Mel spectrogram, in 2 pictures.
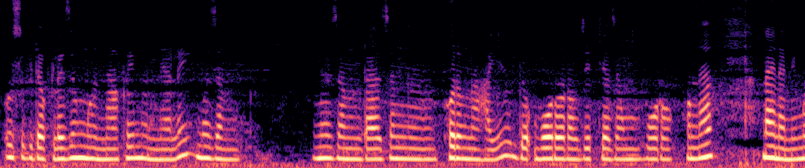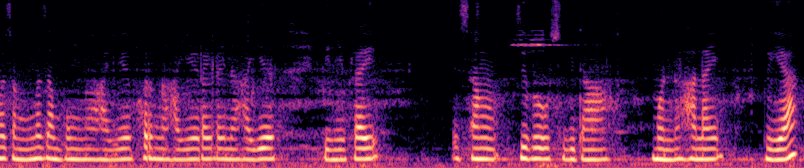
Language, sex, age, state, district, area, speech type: Bodo, female, 30-45, Assam, Udalguri, rural, spontaneous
